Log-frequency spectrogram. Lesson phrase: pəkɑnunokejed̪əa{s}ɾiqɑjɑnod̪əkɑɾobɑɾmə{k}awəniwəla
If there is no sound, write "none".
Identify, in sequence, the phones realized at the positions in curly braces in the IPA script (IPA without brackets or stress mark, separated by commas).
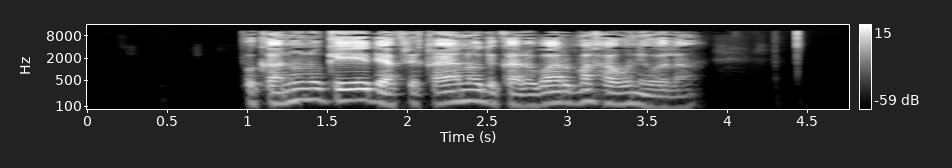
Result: f, x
